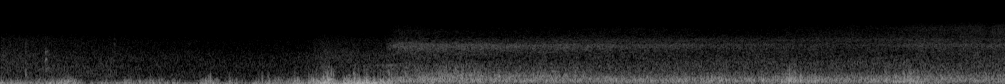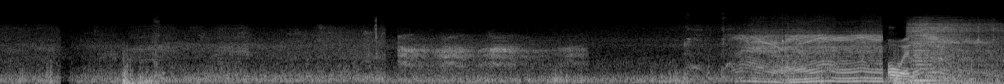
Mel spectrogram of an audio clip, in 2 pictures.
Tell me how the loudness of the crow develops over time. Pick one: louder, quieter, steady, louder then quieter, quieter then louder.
louder.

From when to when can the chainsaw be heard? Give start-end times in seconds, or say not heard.
17.4-20.0.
